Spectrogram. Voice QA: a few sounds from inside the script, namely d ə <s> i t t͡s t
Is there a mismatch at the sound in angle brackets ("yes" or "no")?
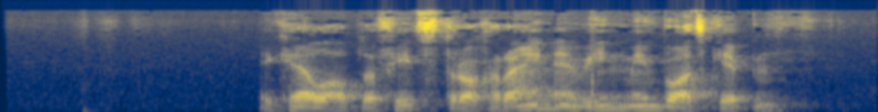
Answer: yes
